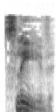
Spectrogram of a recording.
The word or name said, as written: sleeve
